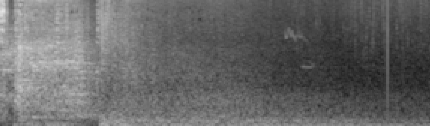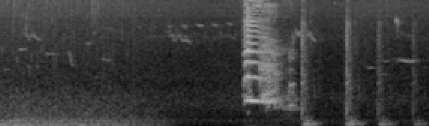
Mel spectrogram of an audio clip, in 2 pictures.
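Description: A deep boom about a second in that rumbles on and fades away over several seconds. After a brief quiet, a short squawk-like call and then a few dull thumps.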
